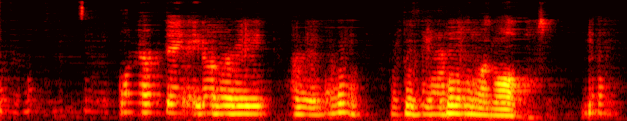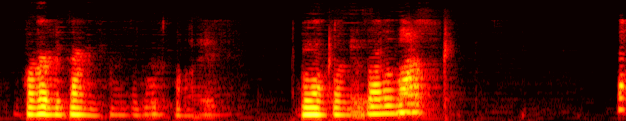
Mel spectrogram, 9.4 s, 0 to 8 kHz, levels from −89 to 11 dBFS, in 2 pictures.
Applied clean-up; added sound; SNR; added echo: neural mask model DeepFilterNet 3.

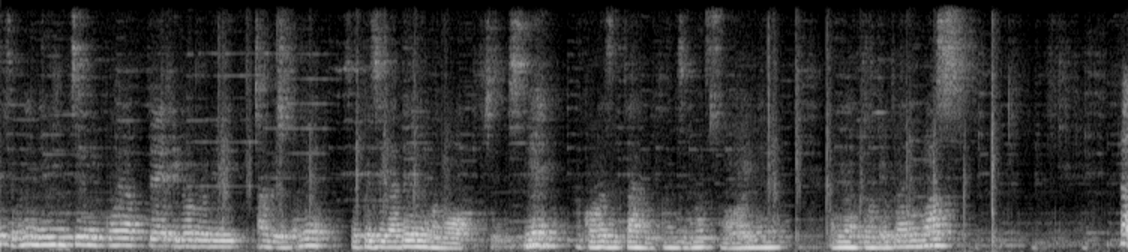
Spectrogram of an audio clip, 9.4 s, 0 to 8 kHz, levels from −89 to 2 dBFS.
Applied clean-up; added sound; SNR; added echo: neural separator model SepFormer DNS4.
